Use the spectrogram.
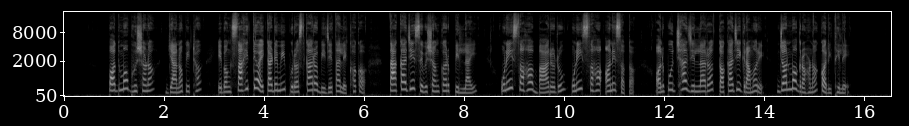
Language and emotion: Odia, neutral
